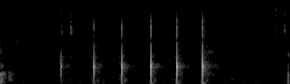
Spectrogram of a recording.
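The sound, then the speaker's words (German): A fingernail taps an anti-glare plastic screen protector film on an Oregon 650T GPS device about eight times in a quick, fairly even rhythm, each click sharp, with two softer taps trailing at the end. “Aber ganz ehrlich, hier hören wir am Fingernagel.”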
